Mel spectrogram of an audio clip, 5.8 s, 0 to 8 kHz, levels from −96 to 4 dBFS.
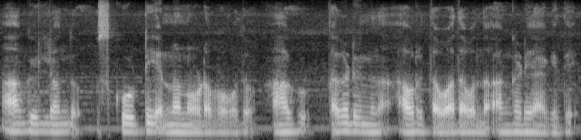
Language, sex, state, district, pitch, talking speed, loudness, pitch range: Kannada, male, Karnataka, Koppal, 120 Hz, 105 wpm, -20 LUFS, 115-120 Hz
